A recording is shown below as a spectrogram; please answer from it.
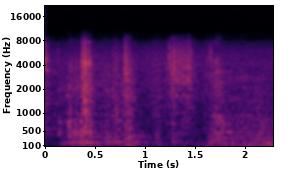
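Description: Steel Stanley tool chest drawers sliding out on their ball-bearing slides, with a few short knocks as they are pulled open.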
